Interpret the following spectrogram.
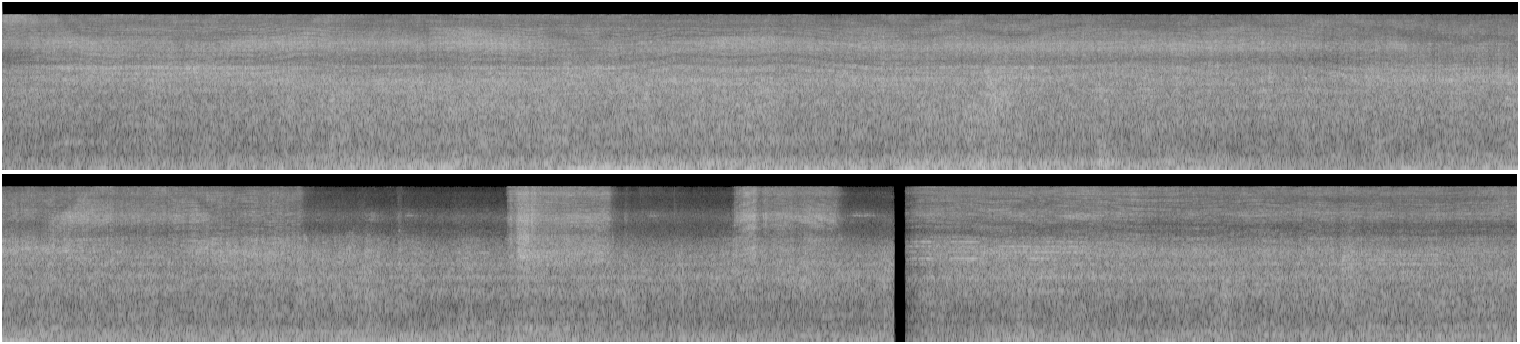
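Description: Water spraying from a hand-pumped garden sprayer's nozzle onto a car's body, a steady hiss that cuts out for an instant about three-quarters of the way through.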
